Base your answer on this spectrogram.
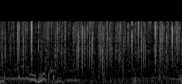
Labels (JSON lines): {"label": "biophony, cascading saw", "recorder": "SoundTrap 600 or HydroMoth"}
